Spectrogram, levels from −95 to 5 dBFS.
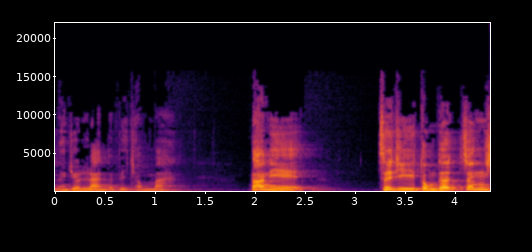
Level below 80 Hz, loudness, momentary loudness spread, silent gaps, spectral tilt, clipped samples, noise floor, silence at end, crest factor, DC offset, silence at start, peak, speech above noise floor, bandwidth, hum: -46 dBFS; -16 LUFS; 18 LU; none; -5 dB/octave; under 0.1%; -63 dBFS; 0 s; 18 dB; under 0.1%; 0 s; 0 dBFS; 47 dB; 14.5 kHz; none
